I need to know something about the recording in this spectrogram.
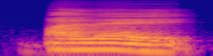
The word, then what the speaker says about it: ballet: Kolejne słowo wymawiane tak nieco z francuska to ballet.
